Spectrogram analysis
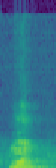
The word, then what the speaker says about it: মন: এটা মন না, এটা শুদ্ধ উচ্চারণ বা প্রমিত উচ্চারণ হবে মন। আর আমরা যদি মন উচ্চারণ করি তাহলে যে 40 সেরে 1 মন সেটা বোঝাবে। এটা ম দন্ত ন, প্রমিত উচ্চারণ হবে মন, মানে হৃদয় বা অন্তর।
